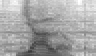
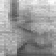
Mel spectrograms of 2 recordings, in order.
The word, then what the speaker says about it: Giallo: Is it pronounced Giallo or Yallo? – Giallo. – Just like yellow. Yeah, giallo, giallo, giallo. Is the G silent? – No. – No, no. it's soft.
